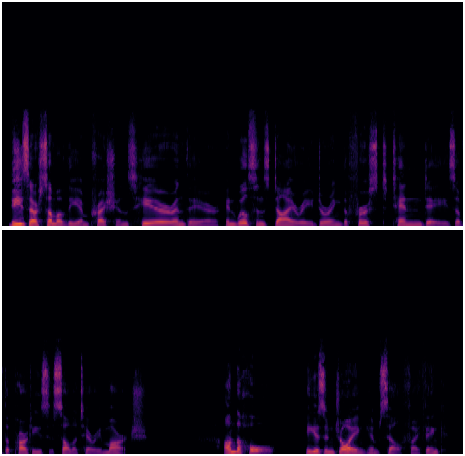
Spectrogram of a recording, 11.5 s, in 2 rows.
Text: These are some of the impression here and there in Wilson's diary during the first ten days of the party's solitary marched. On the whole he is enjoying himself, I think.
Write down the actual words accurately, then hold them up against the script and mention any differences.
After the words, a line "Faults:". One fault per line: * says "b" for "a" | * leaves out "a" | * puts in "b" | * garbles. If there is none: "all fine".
These are some of the impressions here and there in Wilson's diary during the first ten days of the party's solitary march. On the whole he is enjoying himself, I think.
Faults:
* says "impressions" for "impression"
* says "march" for "marched"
